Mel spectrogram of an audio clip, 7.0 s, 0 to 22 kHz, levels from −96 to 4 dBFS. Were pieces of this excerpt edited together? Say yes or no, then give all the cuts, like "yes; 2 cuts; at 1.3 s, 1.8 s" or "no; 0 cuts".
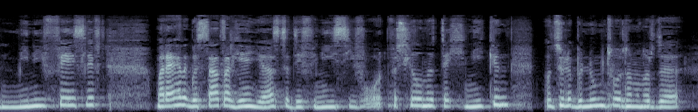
no; 0 cuts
